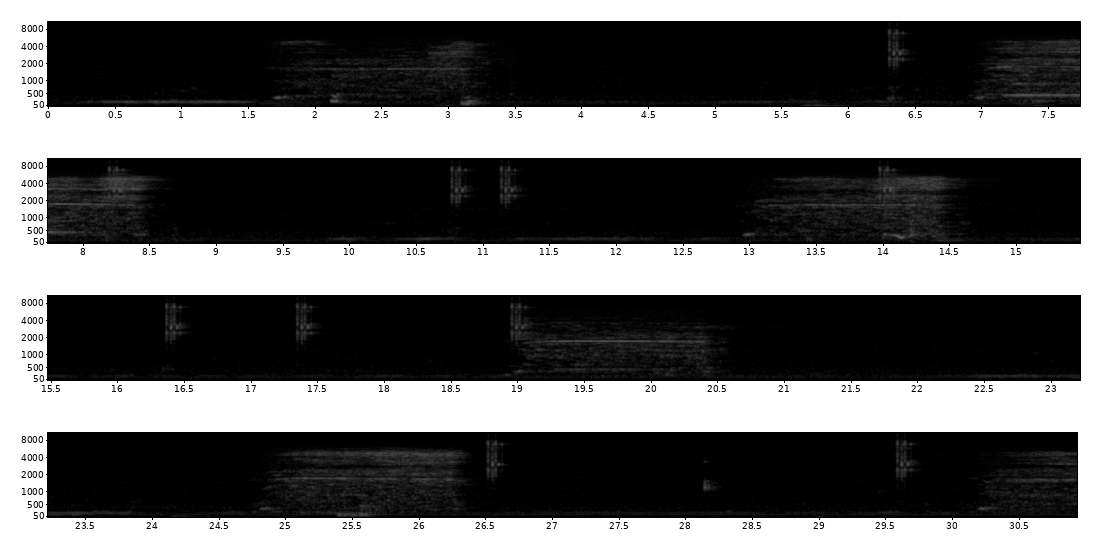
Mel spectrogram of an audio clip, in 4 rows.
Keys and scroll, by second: 5.1-8.1 typing, 9.3-10.4 typing, 10.9 Delete, 11.7 ], 12.6 Up, 12.9 Down, 13.8 Right, 15.5 \, 16.2 Delete, 16.6 Return, 17.6 shift+Return, 17.7 shift+\, 18.0 shift+=, 18.7 shift+=, 20.5-21.7 typing, 25.3-26.6 typing, 27.9-29.2 typing, 30.4 ctrl+w.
